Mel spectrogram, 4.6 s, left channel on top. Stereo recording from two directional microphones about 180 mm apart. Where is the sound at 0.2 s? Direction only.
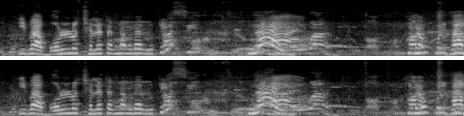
10° left (ahead or behind).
